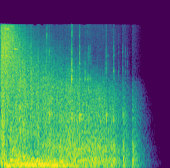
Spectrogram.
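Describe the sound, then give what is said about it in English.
Gunshots fired on New Year's night make a loud, dense burst of cracking blasts. The noise holds steady for nearly two seconds, a few sharper cracks sound near the end, and then it stops abruptly. “those weren't fireworks where you live. Those were gunshots, bro. Those were gunshots.”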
